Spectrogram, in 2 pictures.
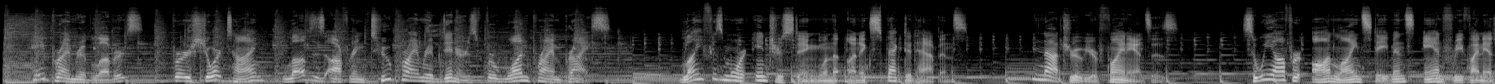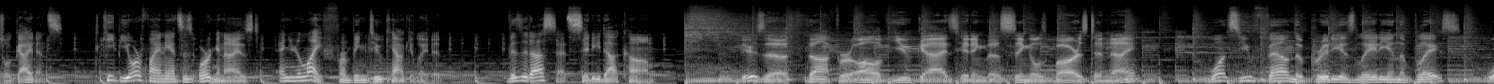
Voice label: COMMERCIAL

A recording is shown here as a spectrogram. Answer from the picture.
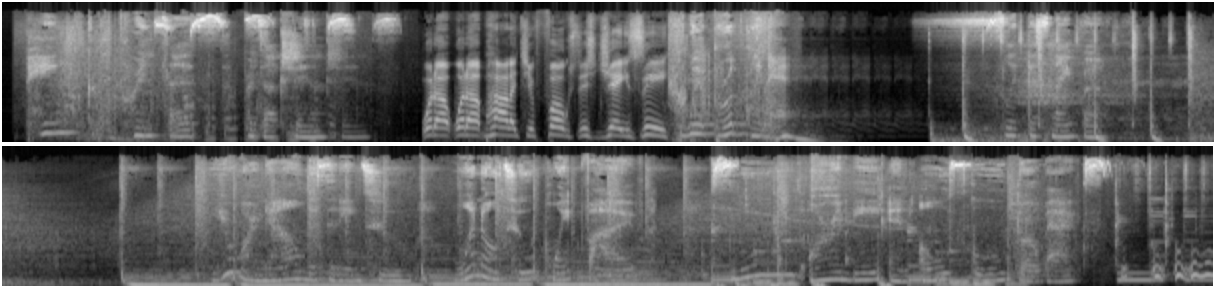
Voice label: Angelic Voice Voiceover

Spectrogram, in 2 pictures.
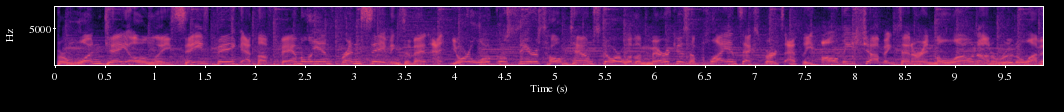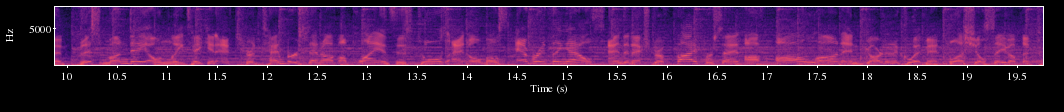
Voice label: spot; sears

